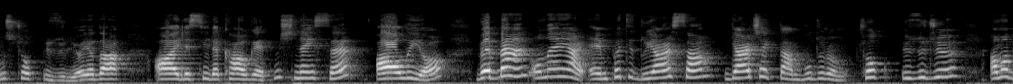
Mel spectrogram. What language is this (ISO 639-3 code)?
tur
